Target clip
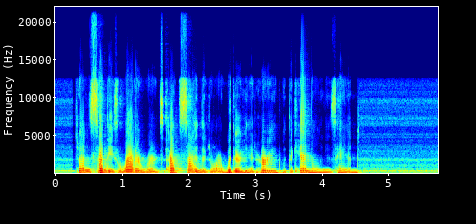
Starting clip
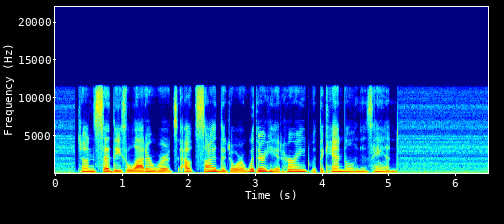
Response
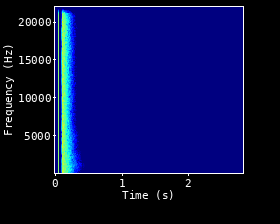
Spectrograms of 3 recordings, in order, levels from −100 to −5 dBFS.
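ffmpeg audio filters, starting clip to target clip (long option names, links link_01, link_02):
-filter_complex "[0:a]afreqshift=-340,aeval=exprs='0.473*(cos(1*acos(clip(val(0)/0.473,-1,1)))-cos(1*PI/2))+0.168*(cos(2*acos(clip(val(0)/0.473,-1,1)))-cos(2*PI/2))+0.0596*(cos(4*acos(clip(val(0)/0.473,-1,1)))-cos(4*PI/2))+0.133*(cos(7*acos(clip(val(0)/0.473,-1,1)))-cos(7*PI/2))+0.015*(cos(8*acos(clip(val(0)/0.473,-1,1)))-cos(8*PI/2))':channel_layout=same,asetrate=49833,aresample=44100,equalizer=frequency=125:width_type=o:width=1:gain=12,equalizer=frequency=250:width_type=o:width=1:gain=8,equalizer=frequency=500:width_type=o:width=1:gain=10,equalizer=frequency=1000:width_type=o:width=1:gain=3,equalizer=frequency=2000:width_type=o:width=1:gain=11,equalizer=frequency=4000:width_type=o:width=1:gain=-10,equalizer=frequency=8000:width_type=o:width=1:gain=9,asplit=2[link_01][link_02];[1:a]atrim=start_sample=2205[link_03];[link_02][link_03]afir=irnorm=-1:irlink=0,volume=-22.5dB[link_04];[link_01][link_04]amix=inputs=2:normalize=0,volume=-5.5dB"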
